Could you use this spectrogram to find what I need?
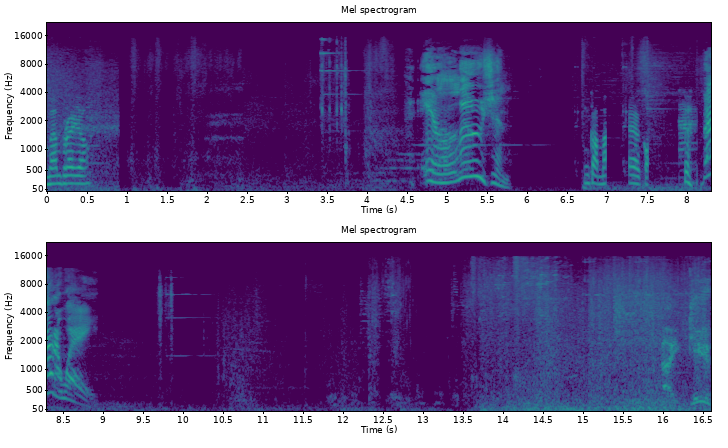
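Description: Game spell effects whoosh and crackle during a fight.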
